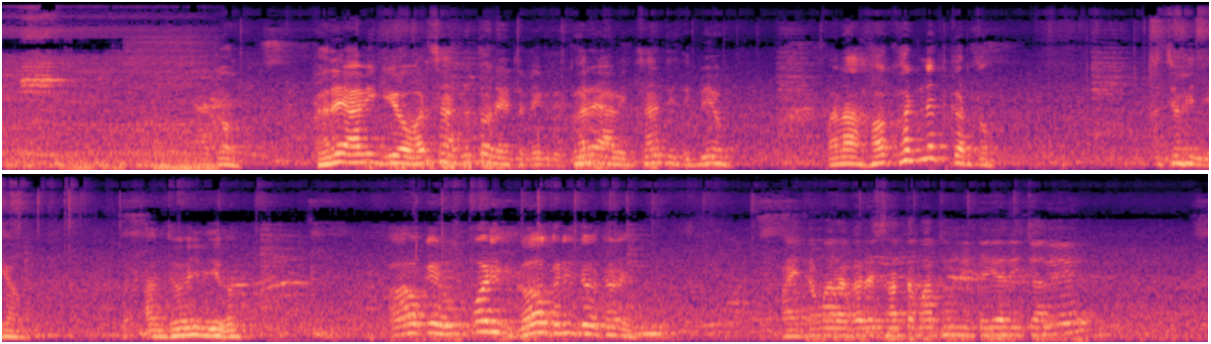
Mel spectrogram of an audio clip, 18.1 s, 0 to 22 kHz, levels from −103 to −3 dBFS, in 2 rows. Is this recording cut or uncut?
cut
